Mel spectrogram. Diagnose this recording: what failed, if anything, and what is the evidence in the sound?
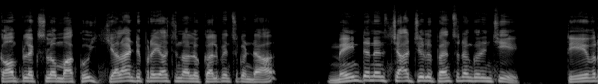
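Nothing failed; no faults heard.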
